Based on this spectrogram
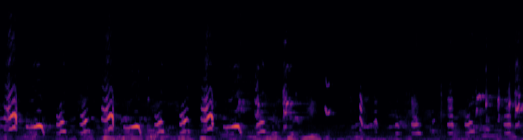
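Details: Parrot singing a strange song: dense chatter of quick high whistles, rising and falling notes and squeaks, with harsher lower chirps mixed in, pouring out several notes a second.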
